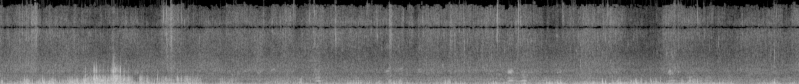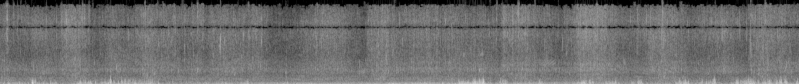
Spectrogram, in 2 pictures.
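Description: Wind buffeting the microphone: a low, rumbling noise that comes in gusts, loudest in the first few seconds and again near the end.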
